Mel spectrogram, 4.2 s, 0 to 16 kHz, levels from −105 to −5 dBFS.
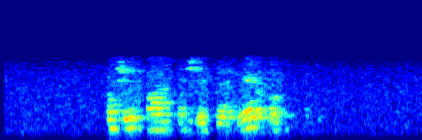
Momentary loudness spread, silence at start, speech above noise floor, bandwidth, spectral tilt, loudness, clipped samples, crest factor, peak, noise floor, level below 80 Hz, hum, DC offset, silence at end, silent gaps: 9 LU; 1.05 s; 36 dB; 4 kHz; -4 dB/octave; -45 LUFS; under 0.1%; 20 dB; -28 dBFS; -80 dBFS; under -90 dBFS; none; under 0.1%; 1.3 s; none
